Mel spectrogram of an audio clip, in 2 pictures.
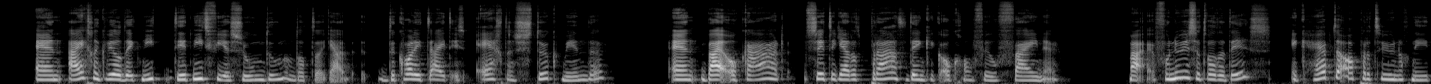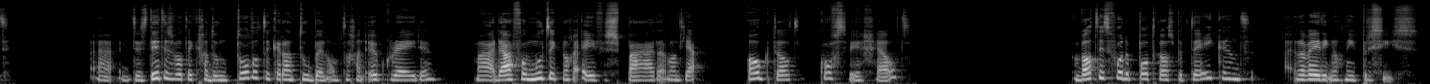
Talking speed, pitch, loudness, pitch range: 190 wpm, 220 Hz, -23 LUFS, 205-250 Hz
